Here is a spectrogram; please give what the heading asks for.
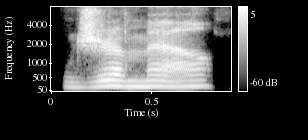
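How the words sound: It is said in a French accent. "the fr- François Francais version"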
